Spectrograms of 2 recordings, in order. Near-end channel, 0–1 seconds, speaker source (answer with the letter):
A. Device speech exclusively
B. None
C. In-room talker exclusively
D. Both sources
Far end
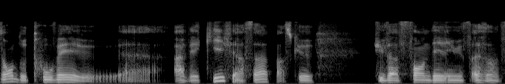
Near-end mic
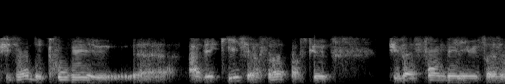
A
